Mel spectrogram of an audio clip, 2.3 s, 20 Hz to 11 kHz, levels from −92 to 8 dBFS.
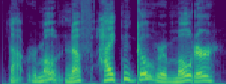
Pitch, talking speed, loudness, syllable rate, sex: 165 Hz, 210 wpm, -17 LUFS, 6.3 syllables/s, male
